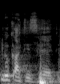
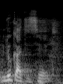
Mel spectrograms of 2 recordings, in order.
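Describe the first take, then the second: First: Mocking insult. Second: Said in the usual way. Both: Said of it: "They said".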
